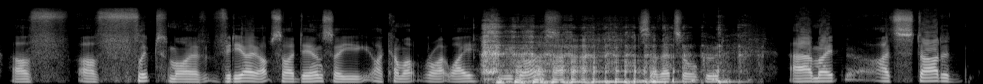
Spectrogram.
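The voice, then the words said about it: Australian accent. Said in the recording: “I'm based in a little country called Australia. You can probably tell by the accent.”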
